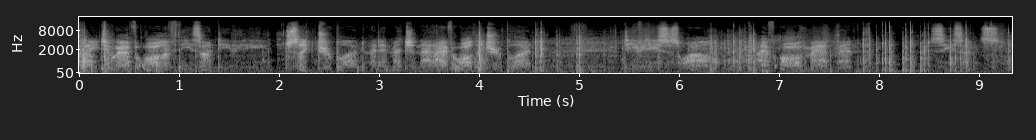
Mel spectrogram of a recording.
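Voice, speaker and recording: A man whispers in a relaxed tone, leaving long, frequent pauses. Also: moderate pace. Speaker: ASMR creator. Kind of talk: ASMR casual talk to camera. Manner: soft-spoken, relaxed. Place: home room.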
